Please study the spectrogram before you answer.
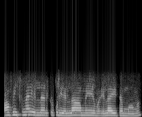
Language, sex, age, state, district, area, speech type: Tamil, female, 30-45, Tamil Nadu, Madurai, rural, conversation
